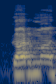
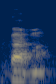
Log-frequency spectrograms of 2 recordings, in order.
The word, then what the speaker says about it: karma: to see this word Karma there in the background in Hindi we call it Karm in English it's you know just the a get added because of the pronunciation Karma so help us understand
